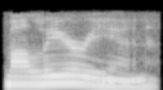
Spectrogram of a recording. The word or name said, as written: Mahlerian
